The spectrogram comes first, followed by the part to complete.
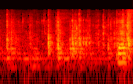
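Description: Crayons scribbling on paper on a wooden tabletop in quick, irregular scratchy strokes, with small clicks of crayons being picked from a plastic crayon box.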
